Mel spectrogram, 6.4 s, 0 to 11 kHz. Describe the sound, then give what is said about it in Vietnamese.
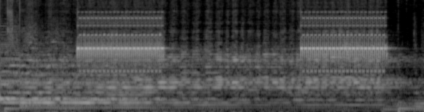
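A telephone rings twice in the middle of the night. Each ring is a long, bright electronic trill over a steady low background, with a short pause between them. “Hai giờ 30 sáng, tiếng chuông điện thoại của Duy bất chợt vang lên.”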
